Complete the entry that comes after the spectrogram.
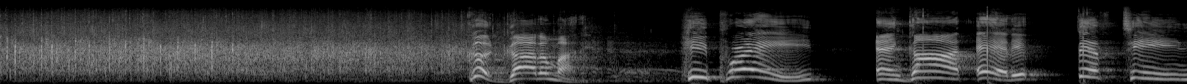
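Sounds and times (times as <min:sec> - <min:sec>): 
audience hand clapping: 0:00.0 - 0:06.8
speech: 0:04.7 - 0:05.9, 0:06.8 - 0:08.2, 0:08.8 - 0:11.8.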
